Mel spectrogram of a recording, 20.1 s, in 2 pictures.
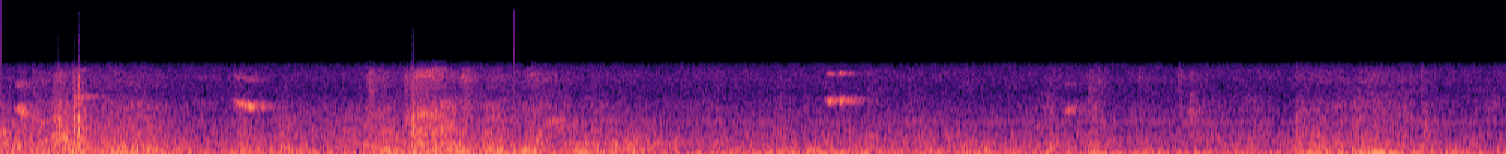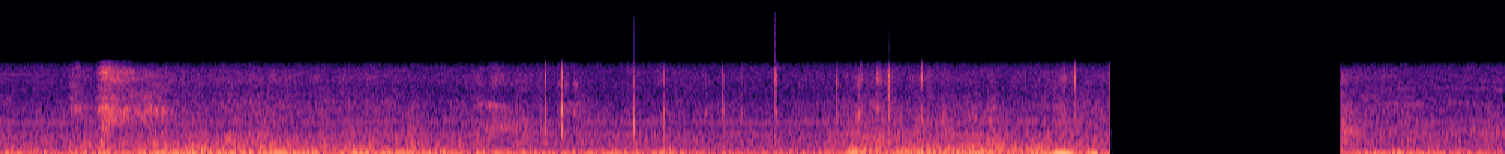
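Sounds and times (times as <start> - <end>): train rumbling inside carriage: 0.0 - 17.4, 19.0 - 20.0
short squeak: 5.5 - 5.9.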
